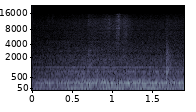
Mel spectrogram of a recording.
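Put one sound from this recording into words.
A thin metal plate scrapes lightly on a hard surface.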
